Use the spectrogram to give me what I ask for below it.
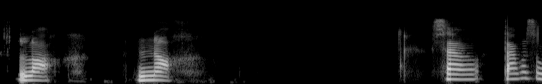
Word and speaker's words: Loch: to the English word Loch. You might be tempted pronounce it like a K, lock. But it's softer like loch.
